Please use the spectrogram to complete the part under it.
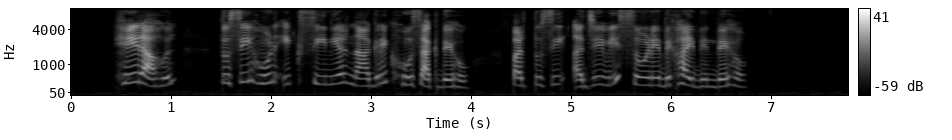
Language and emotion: Punjabi, happy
